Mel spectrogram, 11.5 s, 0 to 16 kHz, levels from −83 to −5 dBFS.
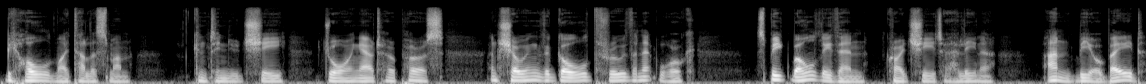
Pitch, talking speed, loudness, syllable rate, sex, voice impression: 95 Hz, 140 wpm, -19 LUFS, 4.4 syllables/s, male, very masculine, very adult-like, very thick, tensed, very powerful, slightly bright, hard, muffled, slightly halting, very cool, very intellectual, sincere, calm, very mature, very friendly, very reassuring, unique, slightly elegant, very wild, slightly sweet, slightly lively, kind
